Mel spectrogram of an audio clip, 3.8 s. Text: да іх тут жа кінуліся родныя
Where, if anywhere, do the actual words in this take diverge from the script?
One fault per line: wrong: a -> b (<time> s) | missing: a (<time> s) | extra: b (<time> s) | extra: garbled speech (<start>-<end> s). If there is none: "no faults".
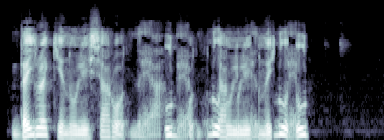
missing: іх тут (0.3 s)
extra: garbled speech (1.6-3.1 s)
